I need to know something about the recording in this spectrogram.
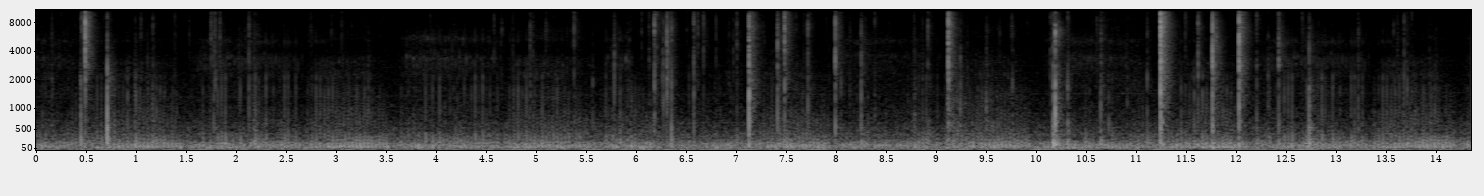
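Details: A soft purr from a sleeping cat rumbles continuously beneath a lively fireplace. Frequent sharp crackles and snaps from burning wood stand out above the low breathing rhythm of the purr.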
